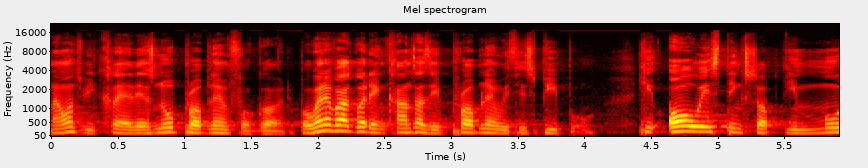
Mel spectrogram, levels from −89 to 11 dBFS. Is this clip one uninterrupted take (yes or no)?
yes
